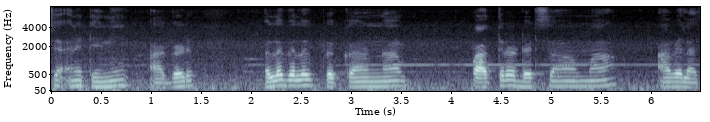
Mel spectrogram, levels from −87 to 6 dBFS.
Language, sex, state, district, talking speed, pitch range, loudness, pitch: Gujarati, male, Gujarat, Valsad, 90 wpm, 105-145 Hz, -19 LUFS, 130 Hz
